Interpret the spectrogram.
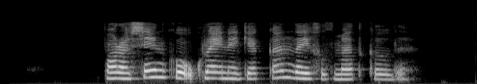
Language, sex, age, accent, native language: Uzbek, female, 18-24, Xorazm, Uzbek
